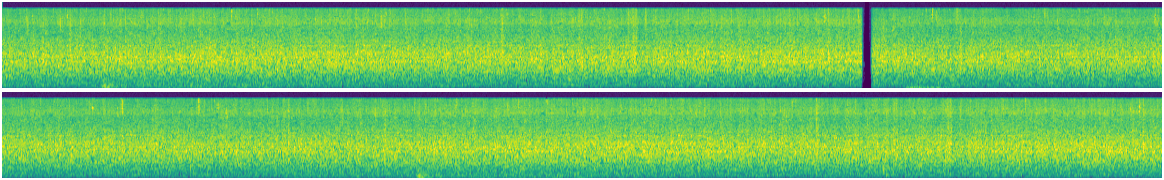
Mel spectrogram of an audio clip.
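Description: Steady rain falling, an even hiss of many drops; it cuts out for an instant about eleven seconds in.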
